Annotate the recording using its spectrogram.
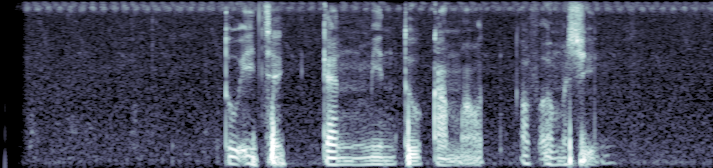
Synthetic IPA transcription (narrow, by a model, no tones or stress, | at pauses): t̪uʔid͡ʒəkɛ̃nmĩnt̪ukama̰ʊt̪̚ɔfəməʃĩn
